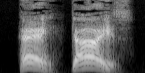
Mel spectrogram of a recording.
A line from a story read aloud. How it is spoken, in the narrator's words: he yelled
